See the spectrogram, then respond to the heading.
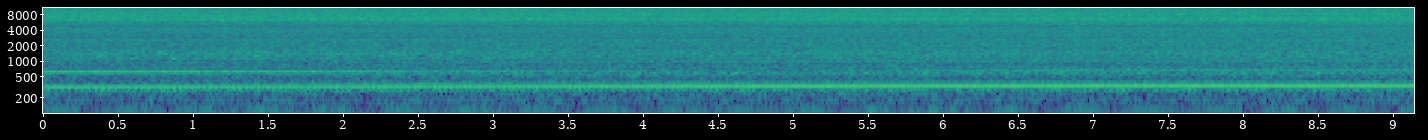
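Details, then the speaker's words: Hayward pool pump motor after replacing its control module with a new 4 kW Huanyang VFD, run up to about 3396 rpm: smooth, constant motor tone at high speed with no wobble, rattle or vibration; normal running. "i got 13 well 34 well yeah i see that a little tolerances going a little above it a little below and as you can see no vibration"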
